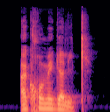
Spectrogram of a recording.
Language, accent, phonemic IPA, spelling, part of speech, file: French, France, /a.kʁɔ.me.ɡa.lik/, acromégalique, adjective, LL-Q150 (fra)-acromégalique.wav
- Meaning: acromegalic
